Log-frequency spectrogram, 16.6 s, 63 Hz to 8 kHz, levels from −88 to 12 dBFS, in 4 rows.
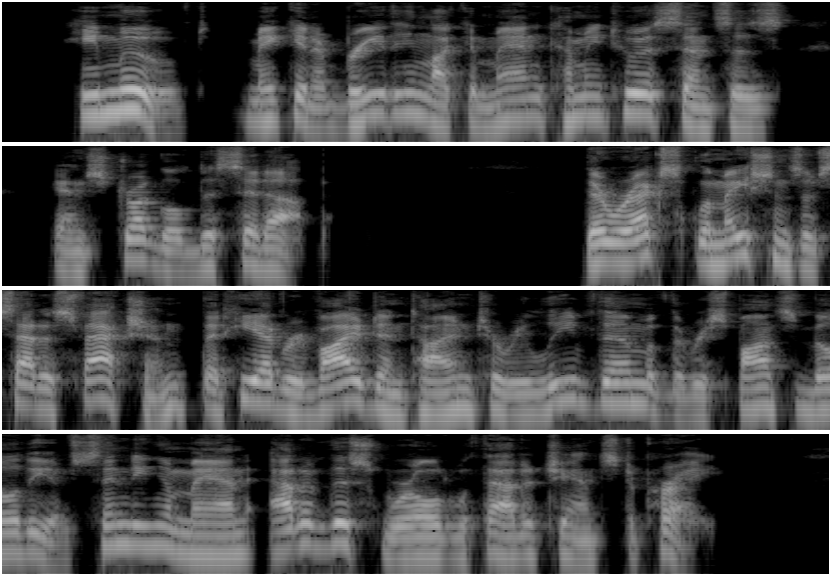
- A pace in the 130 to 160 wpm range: No, average, 170 wpm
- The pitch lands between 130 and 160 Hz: Yes, low, 135 Hz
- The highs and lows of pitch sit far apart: Yes, wide, 6.1 semitones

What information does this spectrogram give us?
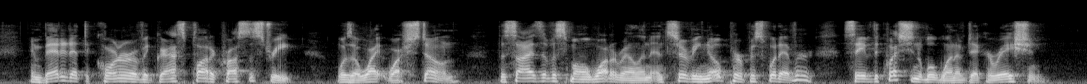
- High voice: No, low, 130 Hz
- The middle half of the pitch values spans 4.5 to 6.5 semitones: Yes, average, 4.8 semitones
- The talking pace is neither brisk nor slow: Yes, average, 170 wpm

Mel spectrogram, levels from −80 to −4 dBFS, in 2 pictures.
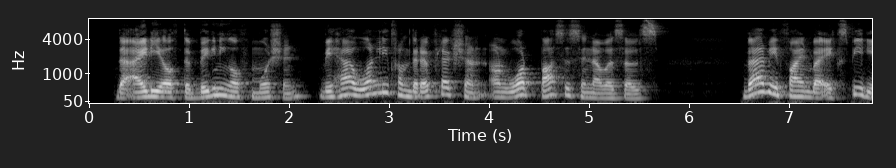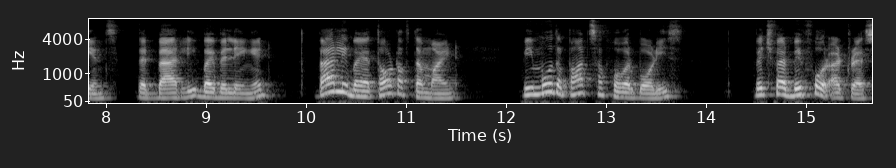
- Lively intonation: Yes, wide, 7.4 semitones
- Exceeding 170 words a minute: Yes, average, 180 wpm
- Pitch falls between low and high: Yes, medium, 155 Hz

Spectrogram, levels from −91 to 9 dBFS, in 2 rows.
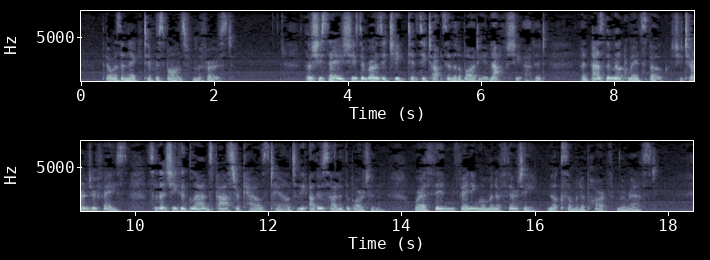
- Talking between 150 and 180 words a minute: No, average, 195 wpm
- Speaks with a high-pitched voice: Yes, high, 200 Hz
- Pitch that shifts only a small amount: Yes, narrow, 2.1 semitones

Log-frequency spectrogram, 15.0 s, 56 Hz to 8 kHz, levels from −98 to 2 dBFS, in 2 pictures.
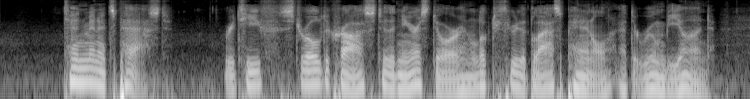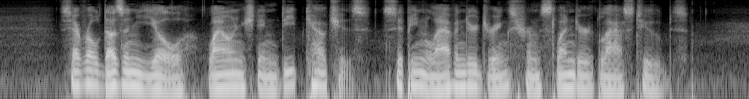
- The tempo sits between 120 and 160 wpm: Yes, slow, 135 wpm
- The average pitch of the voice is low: Yes, very low, 95 Hz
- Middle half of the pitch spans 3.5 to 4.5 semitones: Yes, average, 4.1 semitones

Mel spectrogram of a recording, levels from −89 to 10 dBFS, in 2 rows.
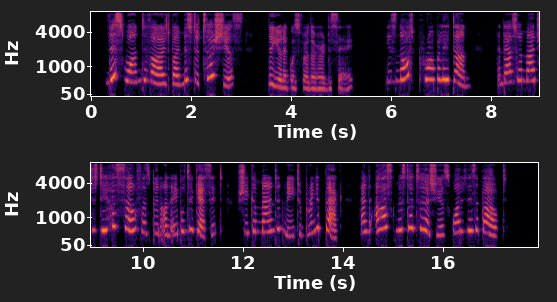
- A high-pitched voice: Yes, very high, 375 Hz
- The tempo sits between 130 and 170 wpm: Yes, average, 145 wpm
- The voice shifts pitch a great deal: Yes, wide, 6.9 semitones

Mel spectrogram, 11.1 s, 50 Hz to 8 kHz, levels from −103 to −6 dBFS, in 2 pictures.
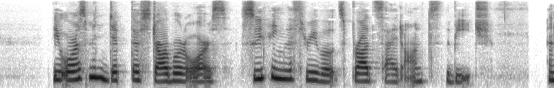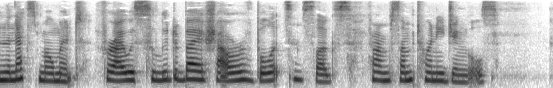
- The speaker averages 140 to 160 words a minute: No, average, 180 wpm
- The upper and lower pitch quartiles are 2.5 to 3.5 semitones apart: Yes, average, 2.9 semitones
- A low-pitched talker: No, high, 235 Hz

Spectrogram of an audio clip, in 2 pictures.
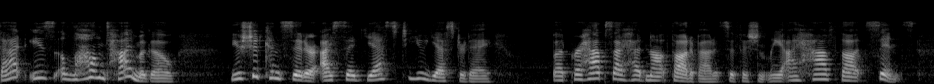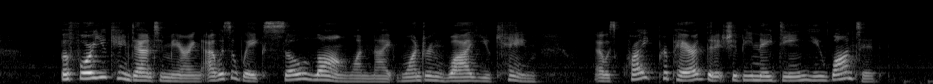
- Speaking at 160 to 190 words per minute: Yes, average, 180 wpm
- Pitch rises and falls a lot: Yes, wide, 7.6 semitones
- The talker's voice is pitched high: Yes, high, 195 Hz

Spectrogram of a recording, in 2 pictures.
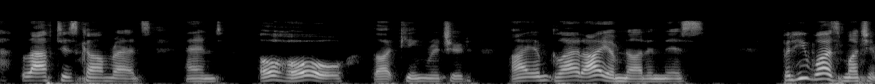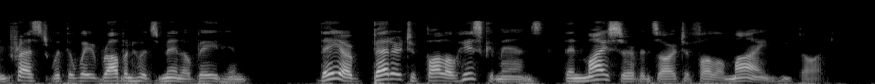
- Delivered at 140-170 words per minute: Yes, average, 160 wpm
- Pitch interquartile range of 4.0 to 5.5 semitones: Yes, average, 4.5 semitones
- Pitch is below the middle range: No, medium, 150 Hz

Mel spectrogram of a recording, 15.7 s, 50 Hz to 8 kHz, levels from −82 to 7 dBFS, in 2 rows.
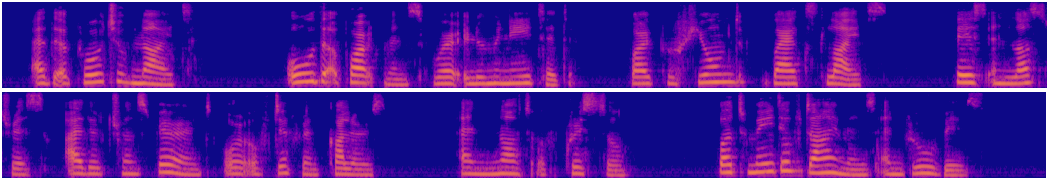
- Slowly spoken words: Yes, slow, 125 wpm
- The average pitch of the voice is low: No, high, 220 Hz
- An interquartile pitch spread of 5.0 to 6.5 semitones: No, average, 4.1 semitones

